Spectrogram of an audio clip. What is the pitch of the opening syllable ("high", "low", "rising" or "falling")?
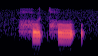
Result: low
